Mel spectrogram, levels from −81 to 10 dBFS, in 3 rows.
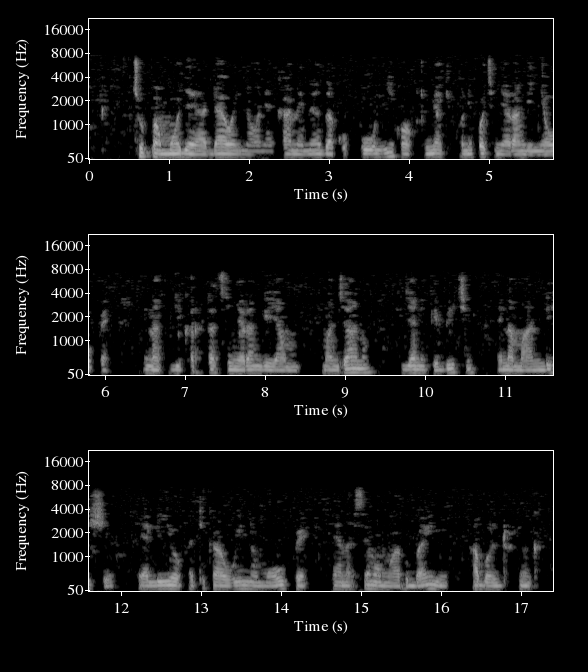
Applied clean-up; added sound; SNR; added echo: classical method Wiener filter.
